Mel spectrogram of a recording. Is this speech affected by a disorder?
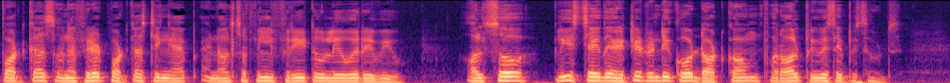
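No.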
